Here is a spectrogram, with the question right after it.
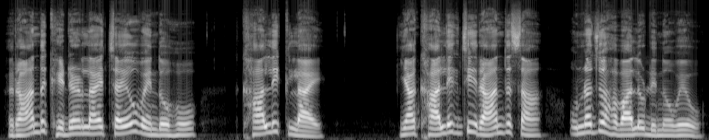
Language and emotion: Sindhi, neutral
